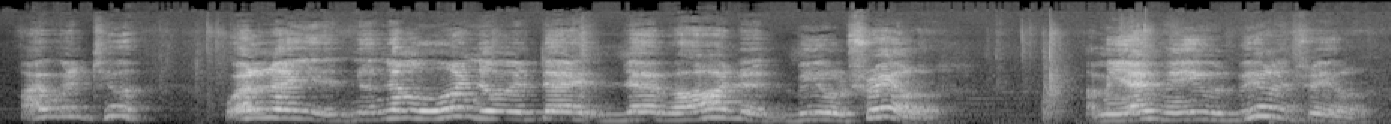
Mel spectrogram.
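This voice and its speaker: A man's fairly slow, high-pitched speech with lively intonation, over noticeable background noise. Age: 80s+. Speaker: retired Head Start program founder, Korean War era draftee. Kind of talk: oral history interview answer.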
